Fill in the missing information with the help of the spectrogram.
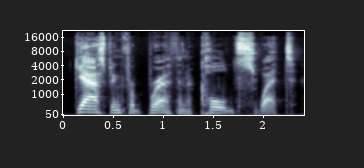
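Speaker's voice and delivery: ordinary delivery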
